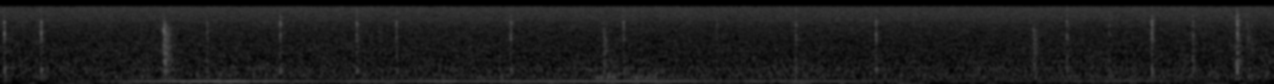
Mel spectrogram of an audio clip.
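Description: Faint, irregular ticks of a pen stylus tapping and writing on a digital tablet, over a low steady hum.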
